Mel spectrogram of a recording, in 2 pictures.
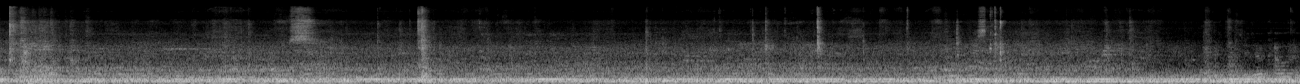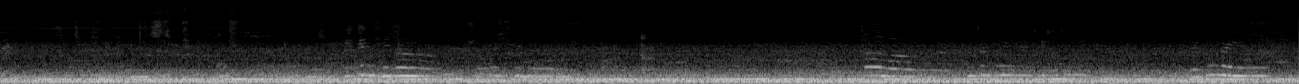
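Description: An elevator hums steadily.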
